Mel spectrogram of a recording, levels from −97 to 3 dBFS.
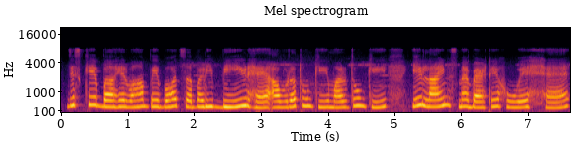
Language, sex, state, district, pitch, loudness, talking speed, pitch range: Hindi, female, Uttar Pradesh, Lalitpur, 300 Hz, -14 LUFS, 150 wpm, 280-325 Hz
